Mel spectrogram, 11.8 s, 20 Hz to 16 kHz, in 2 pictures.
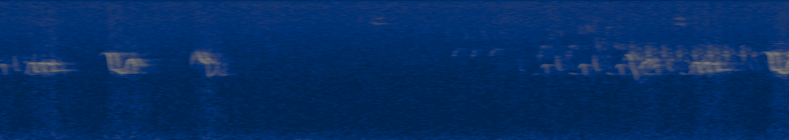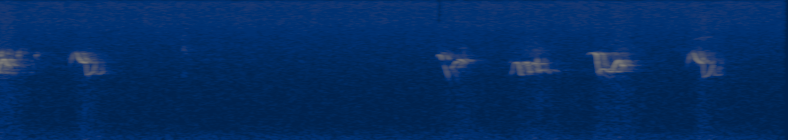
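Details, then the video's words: A Blue jay at a bird bath on April 27, 2023 gives short, harsh calls in runs of three or four, with pauses between runs and fainter chatter in the background. "Blue jay"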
